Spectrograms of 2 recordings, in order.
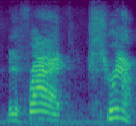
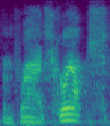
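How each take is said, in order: First: Slow "shrimp" said with shr, not sk; proper shrimp. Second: "scrimps" with a k sound, slow and drawn; scrimps pronunciation. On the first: Cook corrects the joke word to viewers, slow "shrimp". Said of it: "not fried scrimps". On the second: Cook shows viewers the other way to say it, slow "scrimps". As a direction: say "scrimps" with sk at the start, slowly. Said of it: "Some people say scrimps". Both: Shown as a demonstration.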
